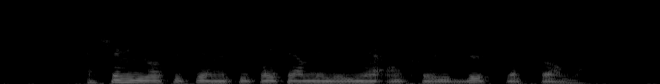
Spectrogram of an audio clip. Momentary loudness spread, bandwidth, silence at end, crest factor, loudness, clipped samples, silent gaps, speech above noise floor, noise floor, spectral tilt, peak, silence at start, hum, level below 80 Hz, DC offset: 10 LU; 16.5 kHz; 0.1 s; 16 dB; -50 LUFS; under 0.1%; none; 29 dB; -78 dBFS; -9 dB/octave; -34 dBFS; 0.85 s; none; -64 dBFS; under 0.1%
